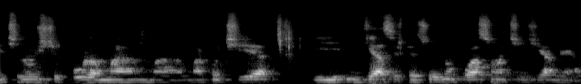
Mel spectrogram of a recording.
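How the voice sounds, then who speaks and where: A man's loudness swings a lot as he talks at a moderate pace. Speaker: football club presidential candidate. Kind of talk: interview.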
